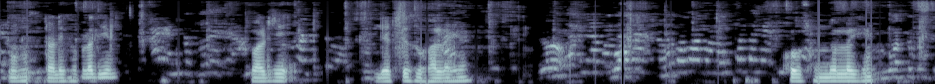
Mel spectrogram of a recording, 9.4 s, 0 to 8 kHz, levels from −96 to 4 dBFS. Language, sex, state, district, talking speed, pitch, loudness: Bengali, male, West Bengal, Purulia, 70 wpm, 225 Hz, -22 LUFS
